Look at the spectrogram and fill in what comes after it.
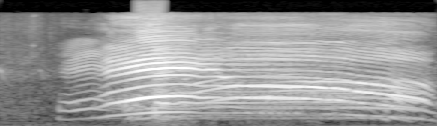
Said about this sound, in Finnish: No niin, sitten iso huuto kaikki ne, jotka itse tunnette ihan oikean elävän taiteilijan.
